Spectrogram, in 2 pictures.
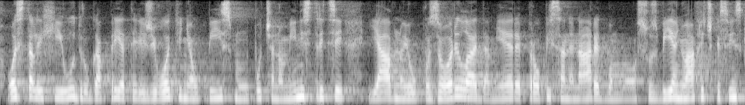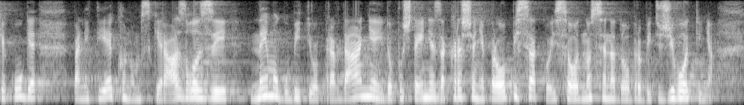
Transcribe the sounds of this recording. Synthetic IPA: o̞st̪alixiud̪ɾuɡapɾijat̪e̞ʎiʒiʋo̞t̪iɲaupiːsmuuput͡ʃenominist̪ɾit̪si | jaːʋno̞jeupo̞zo̞ɾilˠad̪amjeːɾe̞pɾo̞pisane̞naːɾe̞d̪̚bo̞mo̞suzbijaɲuafɾit͡ʃke̞sʋiːnske̞kuɡe̞panit̪ie̞kʰo̞no̞mskiɾaːzlˠo̞zi | ne̞mo̞ɡubit̪io̞pɾaʋd̪aːɲe̞id̪o̞puʃt̪e̞ːɲe̞zakr̩ʃe̞ɲe̞pɾo̞ːpisako̞jise̞o̞d̪no̞se̞nad̪o̞bɾo̞bit̪ʒiʋo̞t̪iɲa̰

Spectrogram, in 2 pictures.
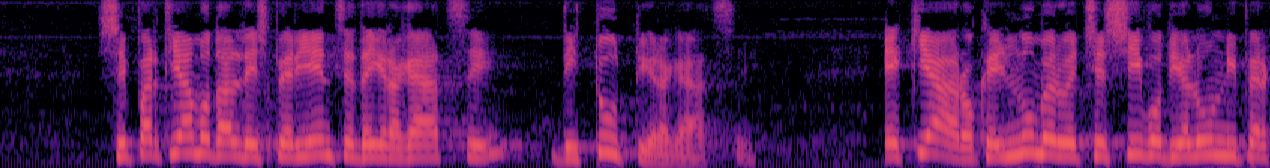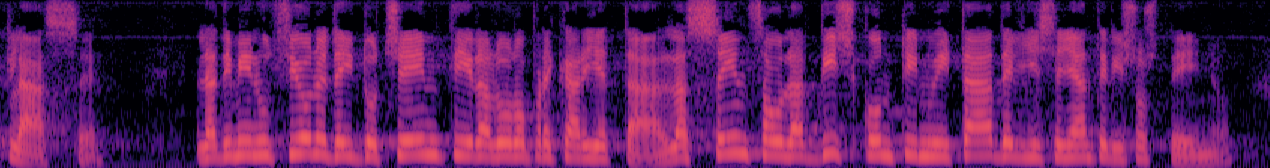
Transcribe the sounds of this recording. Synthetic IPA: sepːart̪jaːmod̪alːeːspeɾjɛnt̪sed̪ejɾaɡat̪sːi | d̪it̪ut̪ːiːɾaɡa̰t̪sːḭ | ɛkːjaːɾokeilnuːmeɾoet͡ʃːesːiːvod̪ialunːiperkla̰sːḛ | lad̪iminut̪sjoːned̪ejd̪ot͡ʃɛnt̪iɛlaloːɾopɾekaɾjet̪a̰lasːɛnt̪saolad̪iskont̪inuit̪ad̪eʎːinseɲːant̪id̪isost̪ɛ̰ɲːo̰

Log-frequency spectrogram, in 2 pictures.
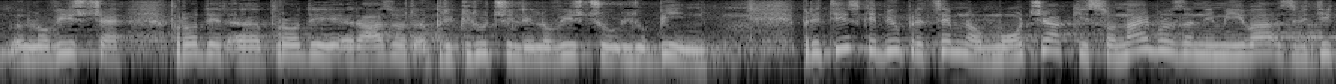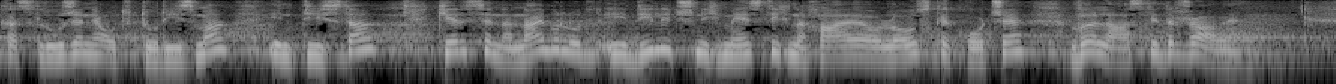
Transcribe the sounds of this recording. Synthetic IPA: lɔʋiʃt͡ʃɛ | pɾod̪ipɾoːd̪iɾaːzɔɾpɾiklʲjuːt͡ʃililɔʋiːʃt͡ʃuljubin | pɾit̪iskjɛbiwpɾɛt̪semnaɔbmoːt͡ʃjakisɔnajbolzanimiːʋazʋid̪iːkasluːʒɛnjaɔt̪ːuɾizma | int̪ist̪a | kjeːɾsɛnanajbolɔid̪iːlit͡ʃnixmeːst̪ixnaxaːjajɔlɔwskɛkʰoːt͡ʃɛʋəlaːst̪id̪əɾʒaːʋɛ

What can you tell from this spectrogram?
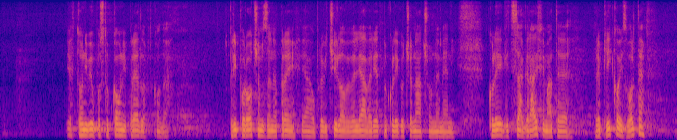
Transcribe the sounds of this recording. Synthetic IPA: jat̪oːnibiwpɔst̪ɔpkɔwnipɾɛːd̪lɔkt̪ḁkʰoːd̪a | pɾipɔɾoːt͡ʃamzanapɾɛjjaɔpɾaʋit͡ʃiːlɔʋɛljaʋɛɾjeːt̪nɔkɔleːɡut͡ʃəɾnaːt͡ʃɔwnɛmɛːnikɔleːɡisaɡɾajfimaːt̪ɛ | ɾɛpliːkʰɔizʋoːlt̪ɛ

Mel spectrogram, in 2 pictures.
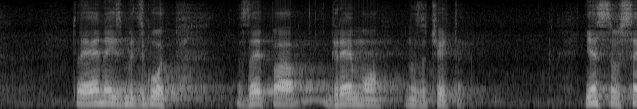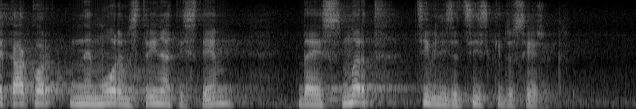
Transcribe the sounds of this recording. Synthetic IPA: t̪oːjɛɛːnaizmɛd̪zɡod̪̚p | zd̪ajpaɡɾɛːmɔnazat͡ʃeːt̪ək | jəsːɛwsɛkaːkɔɾnɛmoːɾɛmst̪ɾiːnjat̪ist̪eːm | d̪ajɛsməɾt̪siʋilizat̪siskid̪ɔseːʒək

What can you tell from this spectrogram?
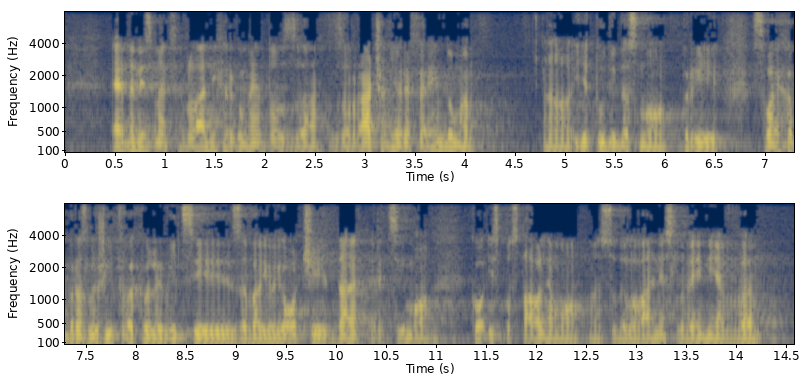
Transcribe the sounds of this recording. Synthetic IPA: ɛːd̪ənizmɛt̪ʋlaːd̪nixaɾɡumɛnt̪ɔwzazaʋɾaːt͡ʃanjɛɾɛfɛɾend̪uma | jɛt̪uːd̪id̪asmɔpɾisʋɔːjixɔbɾazlɔʒit̪ʋaxʋlɛʋit̪sizaʋajujoːt͡ʃid̪aɾɛt̪simɔ | kɔʔispɔst̪aːwlʲjamɔsɔd̪ɛlɔʋaːnjɛslɔʋeːnijɛʋə

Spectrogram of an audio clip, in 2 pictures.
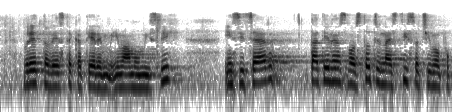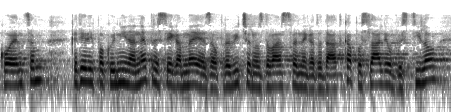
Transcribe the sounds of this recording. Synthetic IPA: ʋɛɾjeːt̪nɔʋeːst̪ɛkat̪eːɾɛmimaːmumiːslix | insit̪sɛɾt̪aːt̪eːd̪ənsmɔt̪st̪oːt̪ɾinajst̪ːisɔt͡ʃimupɔkoːjɛnt̪sɛm | kat̪eːɾixpɔkɔjniːnanɛpɾɛseːɡamɛjɛzaupɾaʋit͡ʃɛnɔst̪d̪ɔʋaːɾst̪ʋɛnɛɡad̪ɔd̪aːt̪kapɔslaːliɔbʋɛst̪ilɔ

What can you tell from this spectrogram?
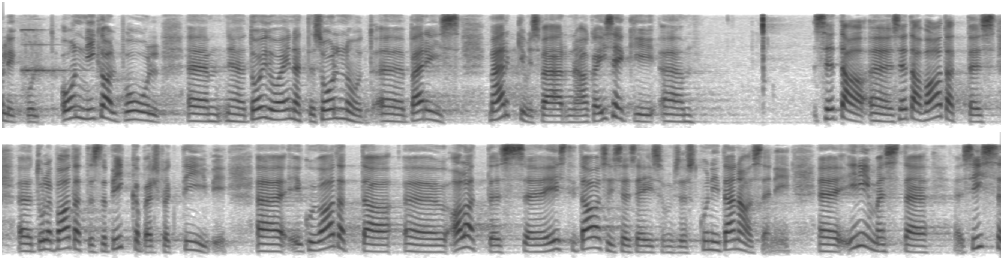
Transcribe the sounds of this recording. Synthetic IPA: likːˑult̪ˑo̞nːiɡ̥ɑlpo̞ːl | t̪o̞jd̪uɑjnet̪ːˑe̞so̞lnud̪̥pæɾismærkːimisvæːrneɑɡ̥ɑise̞ɡ̥i | se̞d̪̥ɑse̞d̪̥ɑvɑːd̪̥ɑt̪ːe̞st̪ule̞b̥vɑːd̪ɑt̪ːˑɑse̞d̪̥ɑpikːɑpe̞rspe̞k̚t̪iːvḭ | kujvɑːd̪ɑt̪ːɑ | ɑ̰lɑt̪ːe̞se̞ːst̪it̪ɑːsise̞se̞jsumise̞st̪̚kunʲːit̪ænɑse̞nʲḭ | inʲime̞st̪e̞ | sisːe

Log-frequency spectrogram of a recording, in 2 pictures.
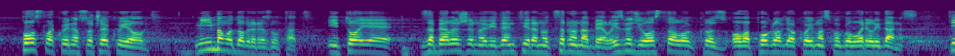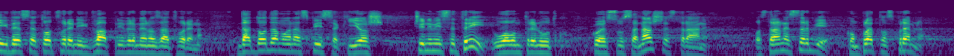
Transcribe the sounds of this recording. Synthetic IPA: po̞slˠakojinasot͡ʃe̞kujeo̞ːʋd̪jemiːimamo̞d̪o̞bɾeɾe̞zulˠt̪a̰ːt̪e̥it̪o̞ːjezabe̞le̞ʒe̞noeʋid̪e̞nt̪iːɾano̞t̪sr̩no̞nabelˠoizmed͡ʑuo̞st̪alˠo̞ɡkɾo̞zo̞ʋapo̞ɡlˠaʋʎaoko̞jimasmo̞ɡo̞ʋo̞ɾilid̪anas | t̪iːɣd̪e̞se̞t̪o̞t̪ʋo̞ɾe̞nixd̪ʋaːpɾiʋɾe̞me̞no̞zat̪ʋo̞ɾe̞na̰ | d̪ad̪o̞d̪amo̞naspisakijo̞ʃ | t͡ʃinimise̞t̪ɾiːuo̞ʋo̞mt̪ɾe̞nuːt̪ku̥ | ko̞jesusanaʃe̞st̪ɾaːne̞̰ | od̪st̪ɾaːne̞sr̩bije̞̰ko̞mplˠe̞t̪no̞spɾe̞mna̰

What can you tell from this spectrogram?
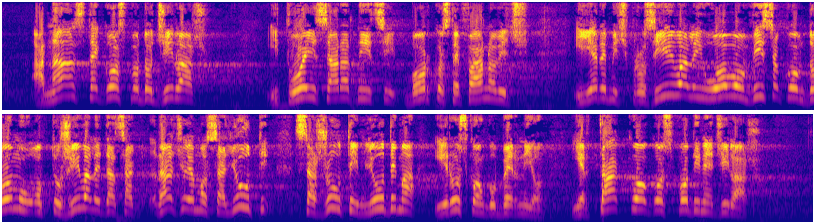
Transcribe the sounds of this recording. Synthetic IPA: a̰naːst̪e̞ɡo̞spo̞d̪od͡ʑilaːʃ | ḭt̪ʋo̞jisaɾad̪nit̪sibo̞ːɾkost̪e̞faːno̞ʋit͡ɕ | ije̞ɾemit͡ɕpɾo̞ziːʋaliuo̞ʋo̞mʋiso̞ko̞ːmd̪o̞muop̚t̪uʒiːʋalid̪asaɾad͡ʒuje̞mo̞saut̪ | saʒuːt̪iːmʎuːd̪ima | iɾusko̞ːmɡube̞ɾnio̰m | je̞ɾt̪ako̞ːɡo̞spo̞d̪ine̞d͡ʑila̰ːʃ

